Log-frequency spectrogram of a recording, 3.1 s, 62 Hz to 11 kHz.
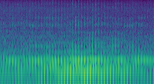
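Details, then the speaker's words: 1985 Suzuki DR250 single-cylinder revived survivor, just restarted after exhaust and intake work; steady even thump about three and a half per second, holding idle without hunting, no valve chatter or cam chain noise; normal idle. "And it's actually idling."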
